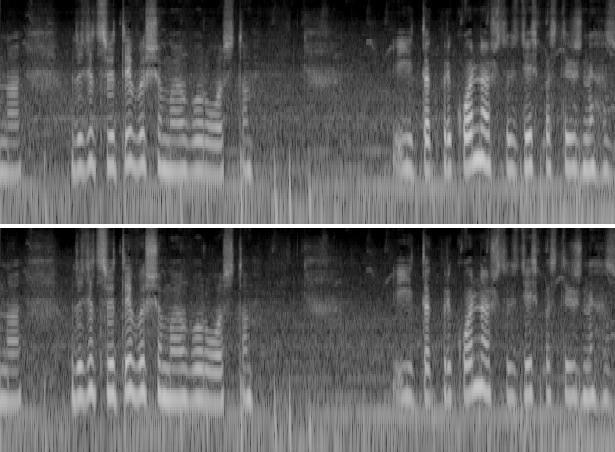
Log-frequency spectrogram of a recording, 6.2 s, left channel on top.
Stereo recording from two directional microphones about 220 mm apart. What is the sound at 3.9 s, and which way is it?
Speech, 5° right (ahead or behind).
